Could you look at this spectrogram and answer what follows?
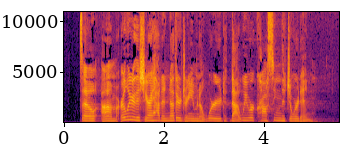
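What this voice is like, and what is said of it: Weak, monotone voice. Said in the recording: “my voice is weak ... talk monotone”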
